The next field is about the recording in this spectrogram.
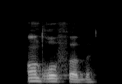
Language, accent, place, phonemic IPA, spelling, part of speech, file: French, France, Lyon, /ɑ̃.dʁɔ.fɔb/, androphobe, noun, LL-Q150 (fra)-androphobe.wav
- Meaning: androphobe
